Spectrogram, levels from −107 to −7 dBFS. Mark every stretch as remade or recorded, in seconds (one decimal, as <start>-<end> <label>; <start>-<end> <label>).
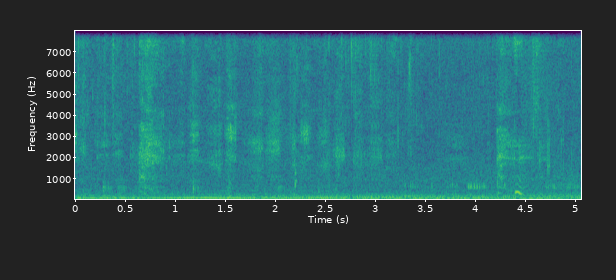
0.0-1.7 recorded; 1.7-2.2 remade; 2.2-5.1 recorded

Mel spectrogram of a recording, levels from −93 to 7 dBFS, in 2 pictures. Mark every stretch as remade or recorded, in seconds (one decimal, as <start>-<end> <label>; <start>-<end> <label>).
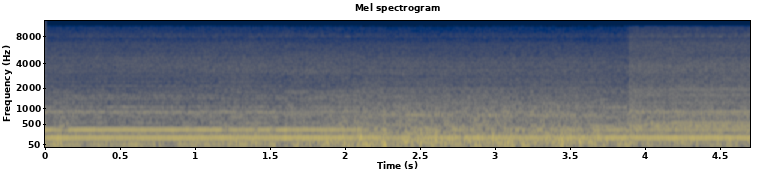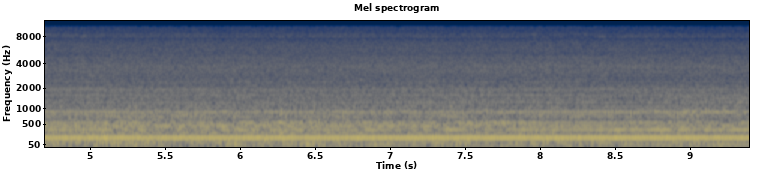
0.0-1.6 remade; 1.6-2.1 recorded; 2.1-4.2 remade; 4.2-5.1 recorded; 5.1-7.9 remade; 7.9-8.5 recorded; 8.5-9.4 remade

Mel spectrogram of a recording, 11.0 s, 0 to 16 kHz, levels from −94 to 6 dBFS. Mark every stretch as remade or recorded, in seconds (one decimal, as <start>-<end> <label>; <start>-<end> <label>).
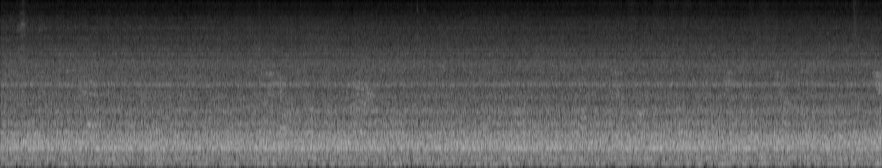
0.0-2.8 recorded; 2.8-4.2 remade; 4.2-9.3 recorded; 9.3-10.2 remade; 10.2-11.0 recorded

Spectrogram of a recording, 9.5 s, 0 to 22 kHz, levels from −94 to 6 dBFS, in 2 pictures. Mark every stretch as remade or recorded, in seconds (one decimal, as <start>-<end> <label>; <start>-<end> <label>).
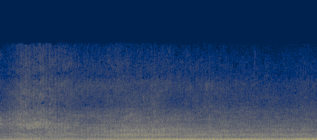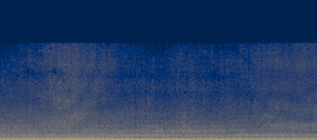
0.0-8.6 recorded; 8.6-9.5 remade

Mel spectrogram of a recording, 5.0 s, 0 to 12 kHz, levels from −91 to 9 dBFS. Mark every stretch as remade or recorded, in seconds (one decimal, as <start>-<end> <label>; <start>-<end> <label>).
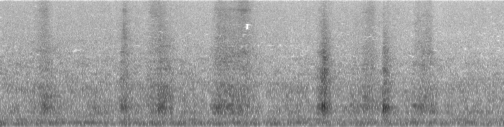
0.0-5.0 recorded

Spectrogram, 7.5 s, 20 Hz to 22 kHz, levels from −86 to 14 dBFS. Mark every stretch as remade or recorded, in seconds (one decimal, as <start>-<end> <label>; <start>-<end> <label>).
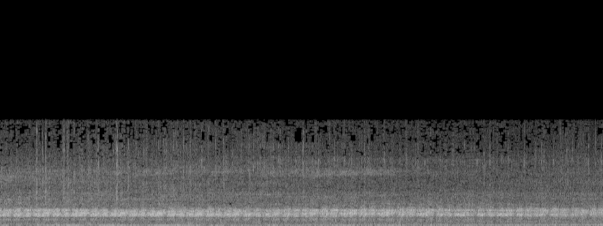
0.0-7.5 recorded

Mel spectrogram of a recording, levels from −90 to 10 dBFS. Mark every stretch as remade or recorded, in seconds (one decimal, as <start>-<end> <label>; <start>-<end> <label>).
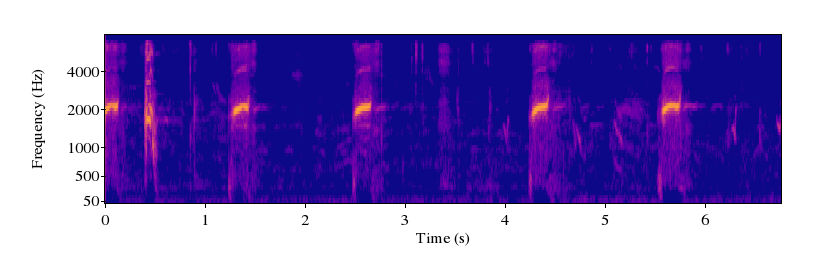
0.0-1.1 recorded; 1.1-2.8 remade; 2.8-6.8 recorded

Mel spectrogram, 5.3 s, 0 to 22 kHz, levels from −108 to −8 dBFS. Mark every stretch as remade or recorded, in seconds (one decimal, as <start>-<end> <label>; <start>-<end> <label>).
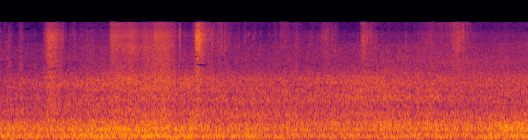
0.0-0.8 recorded; 0.8-1.8 remade; 1.8-5.3 recorded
